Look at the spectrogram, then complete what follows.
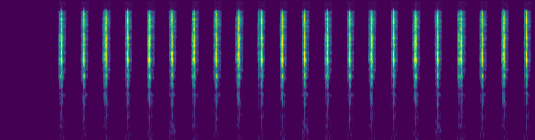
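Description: Countdown-timer ticking sound effect, a fast even clock-like tick at about four to five ticks a second, starting about half a second in.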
